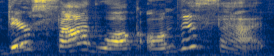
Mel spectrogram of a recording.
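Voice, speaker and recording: A woman's voice: high voice, sing-song, measured pace, a bit bright, a little hiss or hum, pitched above the performer's own voice, exaggerated voice. A woman voicing a confident, persuasive young girl who explains insistently, in a children's storybook.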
